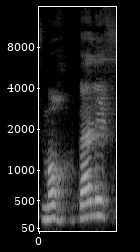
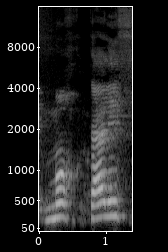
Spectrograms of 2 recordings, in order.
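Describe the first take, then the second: No difference in how they are said.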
